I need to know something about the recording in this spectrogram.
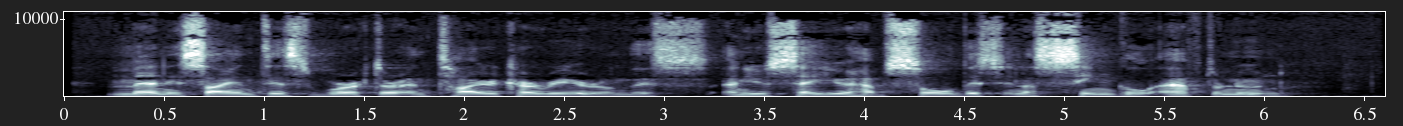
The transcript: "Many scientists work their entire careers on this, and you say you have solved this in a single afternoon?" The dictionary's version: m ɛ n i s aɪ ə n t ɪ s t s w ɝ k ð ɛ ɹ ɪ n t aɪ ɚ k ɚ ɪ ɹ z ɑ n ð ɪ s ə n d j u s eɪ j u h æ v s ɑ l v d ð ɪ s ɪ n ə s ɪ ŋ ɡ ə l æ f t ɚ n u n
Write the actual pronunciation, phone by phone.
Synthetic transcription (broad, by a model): m ɛ n i s aɪ ə n t ɪ s t s w ɝ k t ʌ ɹ ɪ n t aɪ ɚ k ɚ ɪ ɹ ɑ n ð ɪ s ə n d j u s eɪ j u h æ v s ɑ l d ð ɪ s ɪ n ə s ɪ ŋ ɡ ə l æ f t ɚ n u n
